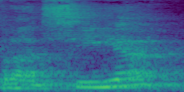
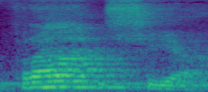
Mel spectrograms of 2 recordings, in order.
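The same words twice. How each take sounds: First: The stress falls on the i, the second syllable. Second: The stress falls on Fran, the first syllable. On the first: The speaker calls it wrong. "You're saying Francia. It would only be Francia if the I had an accent mark" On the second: The speaker calls it right. "Since it doesn't have an accent mark, then the I A goes together"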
